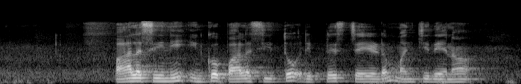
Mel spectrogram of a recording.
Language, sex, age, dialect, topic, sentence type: Telugu, male, 18-24, Telangana, banking, question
